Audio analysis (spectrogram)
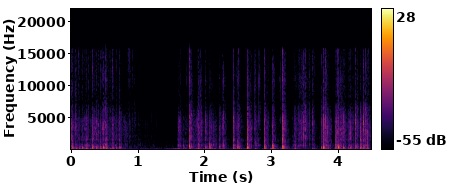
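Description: Gloved fingers scratch and tap the sides of a cube-shaped compressed hay block wrapped in plastic film, held up in the air. Quick, dry crinkling scratches and taps with a low, dull thump come in dense bursts. There is a brief quiet pause near the one-second mark before the fast tapping resumes.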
